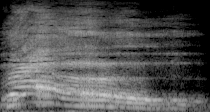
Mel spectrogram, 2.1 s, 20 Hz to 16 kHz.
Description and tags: Damaged 4 - The Ridge - Host
Part of a screaming mutant I made for a student-game from 2017 called The Ridge.
Inspired by the normal zombies in Left 4 Dead.
Recorded with Audacity, my voice, friends and too much free-time.
mutated, mutant, zombie, scary, crazy, bioshock, left4dead, mutation, sci-fi, fear, alien, screaming, monster, attack, thrill, terror, horror, criminal, creepy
